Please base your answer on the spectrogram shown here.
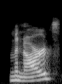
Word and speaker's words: Menards: First one is I want to correct myself on how to pronounce that store that I went to because it's Menard's like Bernard and it's placed through the thing.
